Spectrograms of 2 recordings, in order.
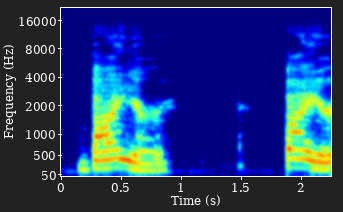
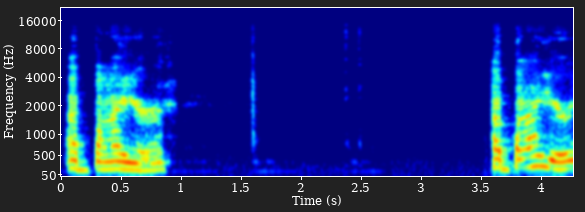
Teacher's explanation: two syllables emphasis on the first syllable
